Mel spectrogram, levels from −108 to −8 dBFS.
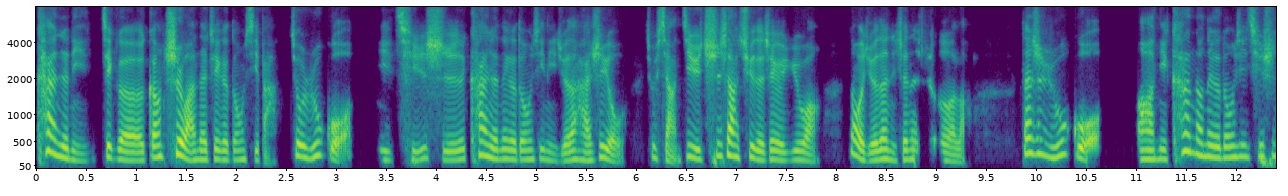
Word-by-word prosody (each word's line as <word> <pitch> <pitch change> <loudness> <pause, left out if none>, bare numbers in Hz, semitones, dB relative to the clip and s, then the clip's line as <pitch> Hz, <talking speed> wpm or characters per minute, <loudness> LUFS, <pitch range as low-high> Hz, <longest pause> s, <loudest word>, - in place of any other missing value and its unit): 看 310 -4 +4
着 200 - +4
你 140 -4 -8
这 210 - +3
个 155 -5 +2
刚 210 +6 +3
吃 245 +3 +5
完 165 -6 +4
的 170 - +1
这 175 +2 -1
个 165 - +1
东 165 +1 -4
西 160 - -5
吧， - - -10
就 230 -3 +2
如 210 +5 0
果 - - -1 0.2
你 160 -2 -8
其 160 +5 -5
实 160 -2 -1
看 250 -2 +1
着 185 - +3
那 180 - -1
个 170 - +2
东 170 +1 -1
西， 180 +1 -7
你 150 -5 -9
觉 140 +2 -3
得 165 - +2
还 150 -3 -1
是 200 +7 -1
有 180 - -1 0.2
就 205 - -6
想 185 - -2
继 220 - -3
续 180 - +2
吃 175 - -1
下 235 -1 +6
去 205 +1 0
的 160 -3 +2
这 170 +1 +1
个 155 - +1
欲 160 +2 -5
望， 140 -5 0 0.3
那 - - +1
我 - - +6
觉 155 +1 +1
得 180 +2 +4
你 160 - -6
真 170 +4 -1
的 175 - -1
是 - - -20 0.2
饿 135 - 0
了。 120 - -4 0.5
但 280 0 +3
是 275 - 0
如 210 +6 0
果， 390 - +2 0.3
啊， 175 0 +3
你 175 0 -2
看 315 - 0
到 250 -3 +2
那 215 -2 +2
个 200 - +3
东 200 +1 +1
西， 215 0 -3
其 205 - -3
实 - - -4
175 Hz, 330 characters per minute, -24 LUFS, 160-215 Hz, 0.5 s, 下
